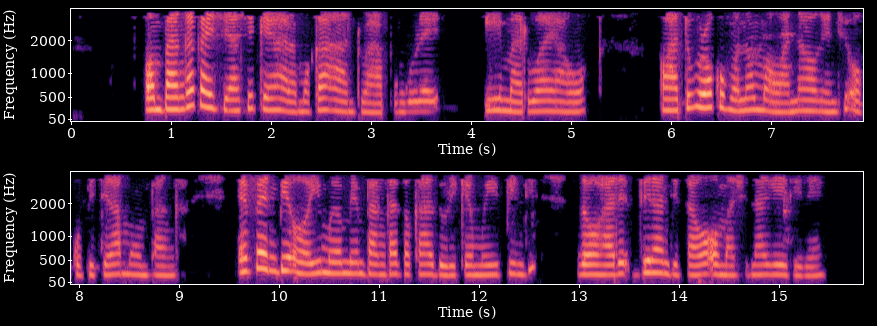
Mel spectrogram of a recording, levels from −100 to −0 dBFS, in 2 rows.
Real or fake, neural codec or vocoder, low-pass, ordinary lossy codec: real; none; 3.6 kHz; MP3, 32 kbps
